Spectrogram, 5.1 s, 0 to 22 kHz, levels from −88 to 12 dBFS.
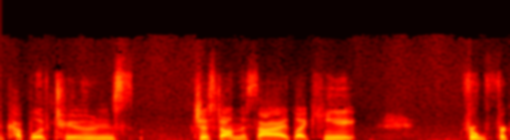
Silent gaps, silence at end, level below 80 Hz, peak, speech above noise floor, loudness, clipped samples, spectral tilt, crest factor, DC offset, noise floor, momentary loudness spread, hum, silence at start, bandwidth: none; 0.05 s; -80 dBFS; -6 dBFS; 30 dB; -23 LUFS; under 0.1%; -2.5 dB/octave; 20 dB; under 0.1%; -53 dBFS; 18 LU; none; 0.05 s; 17 kHz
